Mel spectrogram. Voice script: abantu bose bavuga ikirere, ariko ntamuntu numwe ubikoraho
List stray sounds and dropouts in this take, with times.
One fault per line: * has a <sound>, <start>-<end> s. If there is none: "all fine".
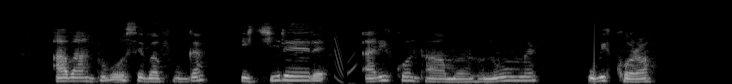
* has a chirp, 3.3-3.6 s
